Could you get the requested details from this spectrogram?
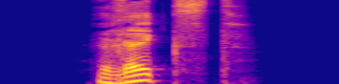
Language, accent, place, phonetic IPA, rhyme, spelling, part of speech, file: German, Germany, Berlin, [ʁɛkst], -ɛkst, reckst, verb, De-reckst.ogg
- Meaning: second-person singular present of recken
